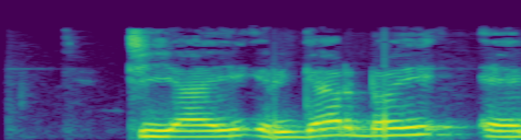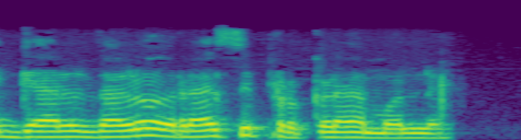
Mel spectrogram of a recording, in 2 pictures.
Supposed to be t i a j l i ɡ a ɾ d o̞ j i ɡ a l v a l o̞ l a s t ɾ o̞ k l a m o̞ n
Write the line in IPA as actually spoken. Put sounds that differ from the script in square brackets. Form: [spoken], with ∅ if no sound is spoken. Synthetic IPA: t i a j [ɾ] i ɡ a ɾ d o̞ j [e] ɡ a l v a l o̞ [ɾ] a s [p] ɾ o̞ k l a m o̞ n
